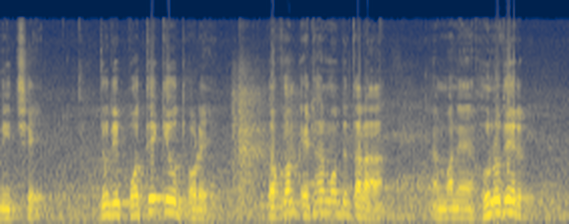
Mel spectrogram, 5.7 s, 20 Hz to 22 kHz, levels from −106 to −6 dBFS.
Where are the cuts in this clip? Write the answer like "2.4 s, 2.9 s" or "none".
none

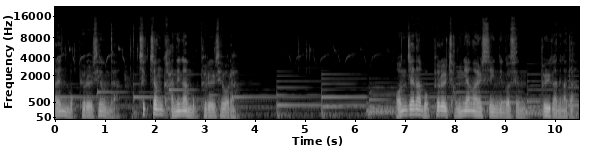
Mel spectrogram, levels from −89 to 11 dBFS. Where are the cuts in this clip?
3.6 s, 6.2 s

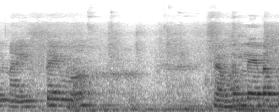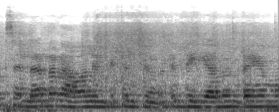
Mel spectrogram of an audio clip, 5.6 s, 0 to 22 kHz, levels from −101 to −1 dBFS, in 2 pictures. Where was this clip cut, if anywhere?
none

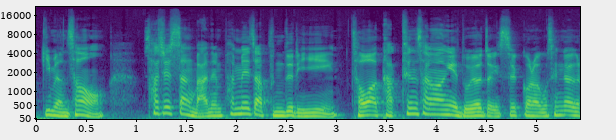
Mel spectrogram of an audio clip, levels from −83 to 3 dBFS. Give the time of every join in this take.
none

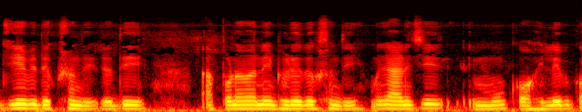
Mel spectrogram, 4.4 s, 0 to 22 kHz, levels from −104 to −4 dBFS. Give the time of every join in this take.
none

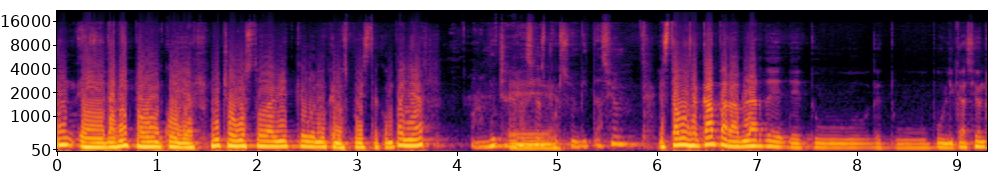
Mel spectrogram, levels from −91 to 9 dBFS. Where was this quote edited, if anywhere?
2.6 s

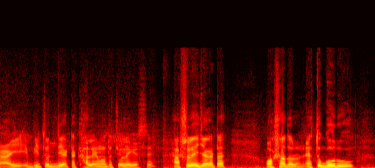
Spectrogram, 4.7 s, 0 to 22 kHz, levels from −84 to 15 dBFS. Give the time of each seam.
2.0 s

